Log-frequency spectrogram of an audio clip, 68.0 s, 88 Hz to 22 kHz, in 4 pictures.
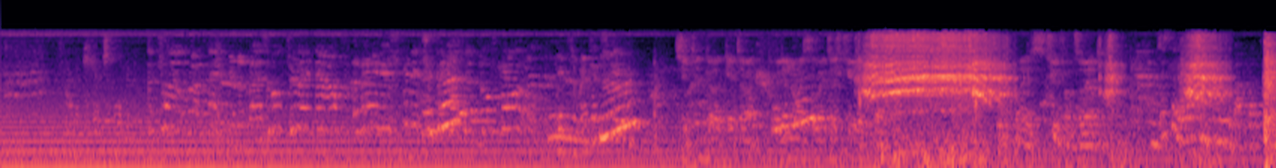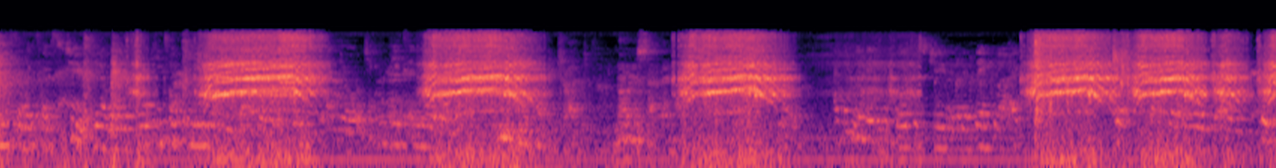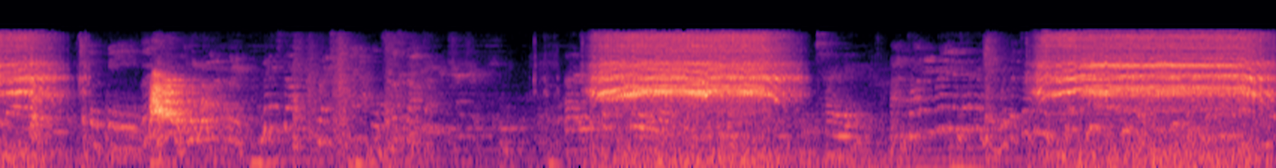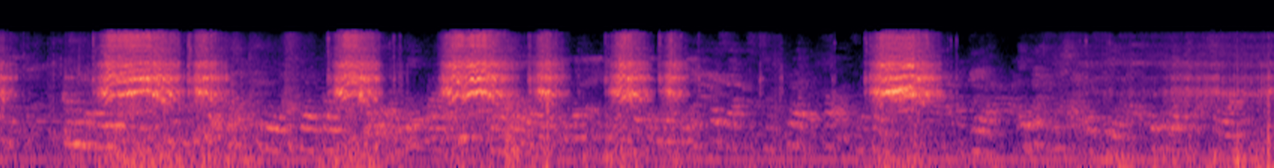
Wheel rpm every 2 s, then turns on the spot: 0, 0, 0, 0, 0, 30, 80, 0, 0, 10, 80, 70, 10, 60, 10, 60, 70, 20, 0, 0, 0, 130, 30, 10, 140, 80, 50, 20, 40, 20, 0, 30, 10, 20.
66-68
